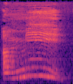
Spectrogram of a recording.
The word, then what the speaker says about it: amigo: Amigo. Vocês perceberam que eu passei mais tempo pronunciando o mi. Então o mi é a minha sílaba tônica.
